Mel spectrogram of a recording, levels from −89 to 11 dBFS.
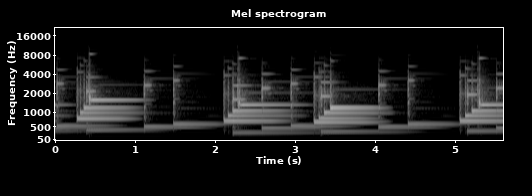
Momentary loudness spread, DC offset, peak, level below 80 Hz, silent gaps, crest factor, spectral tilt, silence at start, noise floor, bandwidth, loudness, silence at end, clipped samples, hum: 17 LU; under 0.1%; -14 dBFS; under -90 dBFS; none; 20 dB; 2.5 dB/octave; 0 s; -53 dBFS; over 20 kHz; -32 LUFS; 0 s; under 0.1%; none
